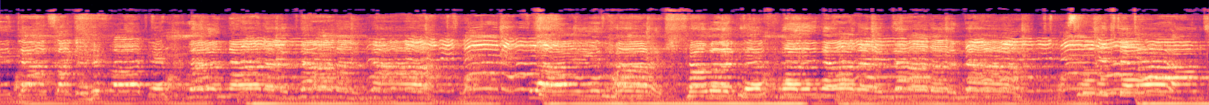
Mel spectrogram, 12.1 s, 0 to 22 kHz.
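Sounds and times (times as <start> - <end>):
choir singing a cappella: 0.0 - 12.0.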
